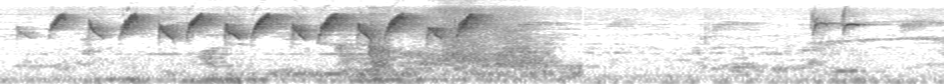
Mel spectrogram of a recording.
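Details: ['Cinereous tit lure sound: a steady string of about eight bright, high two-note phrases, each dropping then leaping upward, repeated briskly for three seconds, then a faint short call near the end.']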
